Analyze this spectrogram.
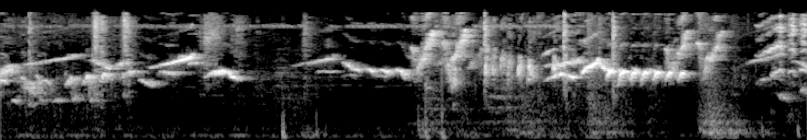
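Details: Female oriental magpie-robin calls out to the male with looping whistled slurs, a brief pause, then a lively stretch of rapid chattering notes, a rising whistle and scratchy clicks.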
